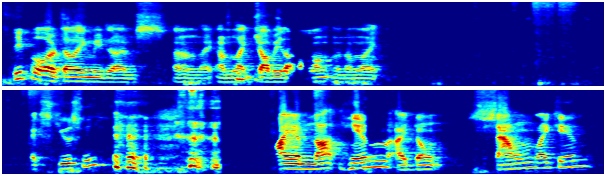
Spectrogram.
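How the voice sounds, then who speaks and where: A man's voice: medium pitch, a little slow, pushed and bright, low-quality recording. Malaysian man with an American accent. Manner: chatty, trails off with "so". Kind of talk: casual chat.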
